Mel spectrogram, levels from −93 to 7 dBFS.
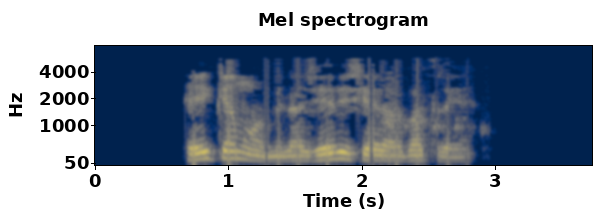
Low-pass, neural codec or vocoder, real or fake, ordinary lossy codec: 7.2 kHz; none; real; MP3, 24 kbps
